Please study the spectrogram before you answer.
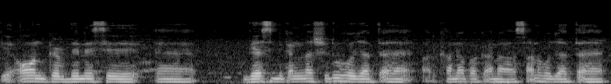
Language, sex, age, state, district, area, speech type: Urdu, male, 30-45, Bihar, Madhubani, urban, spontaneous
